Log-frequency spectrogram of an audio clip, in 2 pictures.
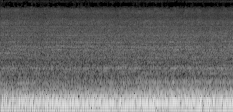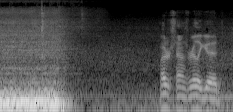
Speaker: Motor sounds really good. Let the idle come down.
